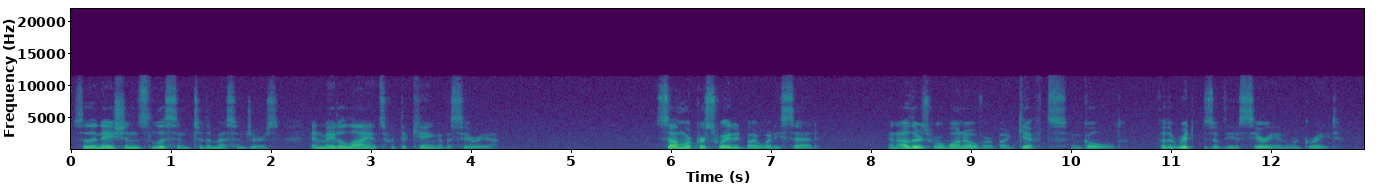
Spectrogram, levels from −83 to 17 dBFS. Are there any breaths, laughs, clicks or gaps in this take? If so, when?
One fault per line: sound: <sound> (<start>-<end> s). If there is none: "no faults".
sound: dropout (11.2-11.3 s)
